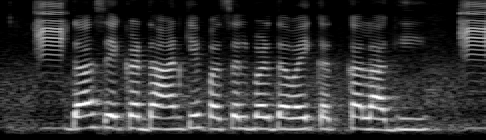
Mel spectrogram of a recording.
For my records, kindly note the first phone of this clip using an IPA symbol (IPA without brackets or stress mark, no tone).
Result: d̪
